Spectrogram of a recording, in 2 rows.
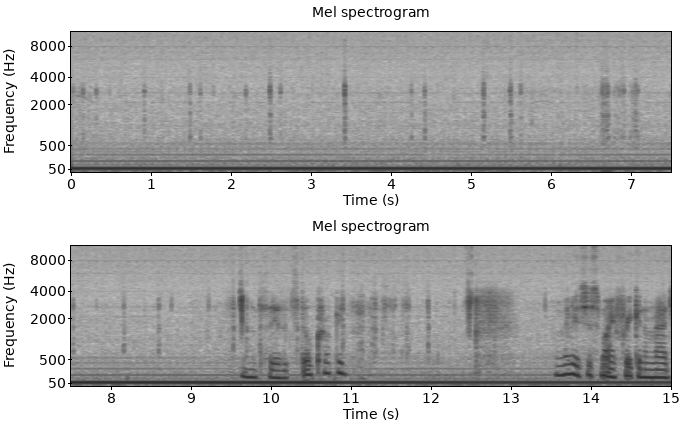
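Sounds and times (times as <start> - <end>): faint ticks and clicks: 0.0 - 2.8, 3.4 - 3.6, 4.2 - 5.8, 6.6 - 12.7
low electrical hum: 0.0 - 15.0.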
